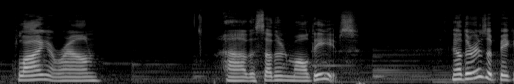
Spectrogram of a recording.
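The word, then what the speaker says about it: Malé: of the capital came it's pronounced as Mal M the pronunciation is not mal or mal or M the pronunciation the correct pronunciation of the capital of males is Mal okay so we'll go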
